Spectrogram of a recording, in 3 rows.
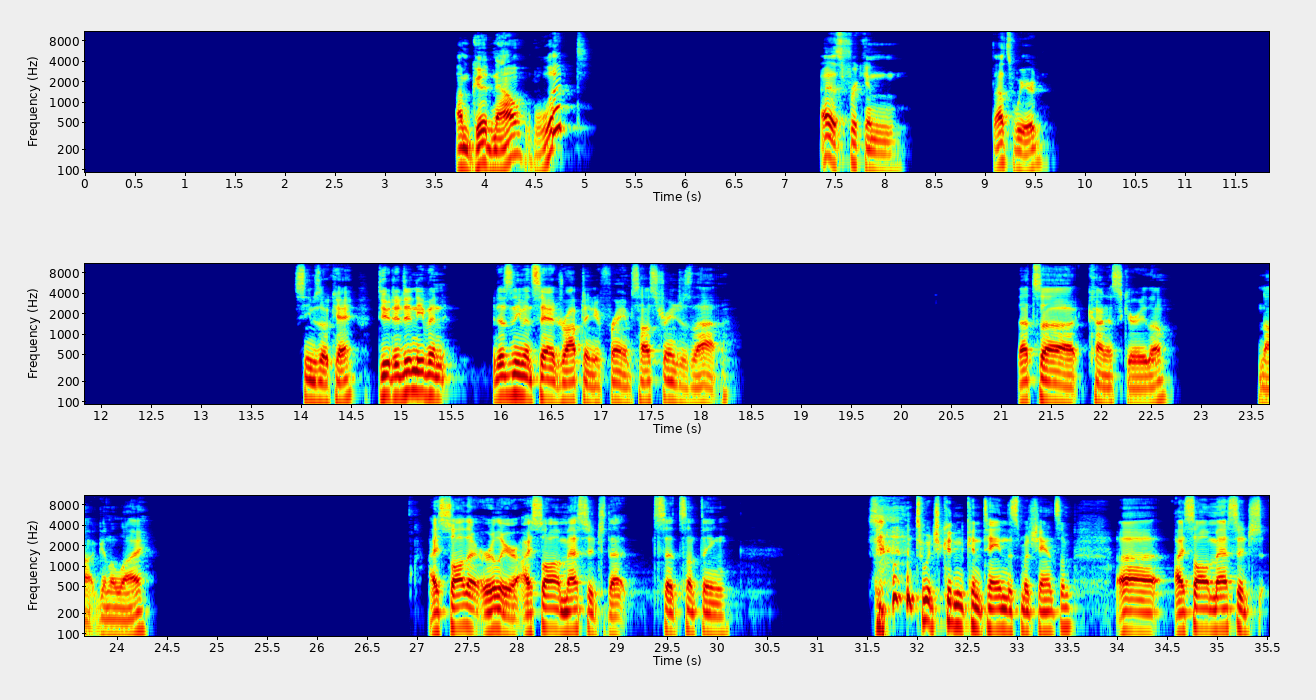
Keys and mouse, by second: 18.1 right click.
